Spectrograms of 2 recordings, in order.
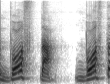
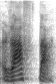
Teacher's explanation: রাস্তা শব্দের স উচ্চারণের সময় জীভের সামনের অংশ উপরের পার্টি দাঁতের মূলের খুব কাছাকাছি আসে। সেই হিসেবে ন এবং স ব্যঞ্জনকে দন্ত দন্তমূলীয় ন দন্তমূলীয় স বলায় বিজ্ঞান সম্মত।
